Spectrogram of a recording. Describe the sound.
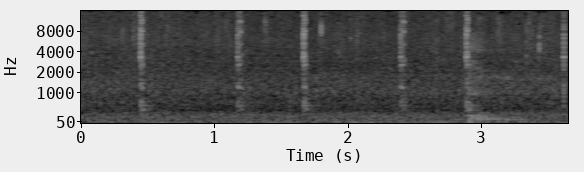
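A clock ticks faintly and steadily, its sharp, dry ticks spaced roughly evenly over a low background hum, with no talk.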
